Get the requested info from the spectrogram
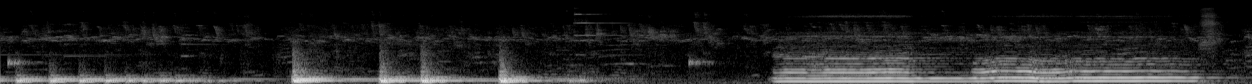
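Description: Ritual percussion of a Buddhist chanting service struck several times, roughly a second apart, each strike ringing briefly. This is followed, from about two-thirds of the way in, by a long drawn-out chanted note from voices, its pitch shifting slightly partway through.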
